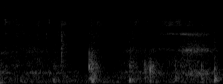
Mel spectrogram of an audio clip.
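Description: A few faint, soft taps of a child's slippers stepping on a tiled floor.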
